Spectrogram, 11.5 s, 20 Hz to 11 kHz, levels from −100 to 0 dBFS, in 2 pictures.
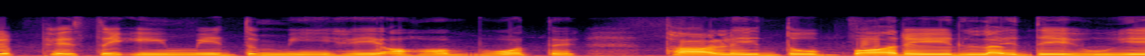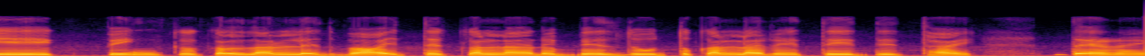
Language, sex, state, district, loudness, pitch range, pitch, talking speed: Hindi, female, Maharashtra, Sindhudurg, -15 LUFS, 215-230 Hz, 220 Hz, 100 wpm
